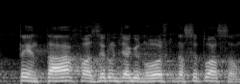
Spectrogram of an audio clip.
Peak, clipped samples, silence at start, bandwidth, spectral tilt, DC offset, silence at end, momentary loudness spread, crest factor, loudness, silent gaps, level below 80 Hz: 0 dBFS; under 0.1%; 0.05 s; 6.6 kHz; -9.5 dB/octave; under 0.1%; 0 s; 7 LU; 14 dB; -15 LUFS; none; -48 dBFS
